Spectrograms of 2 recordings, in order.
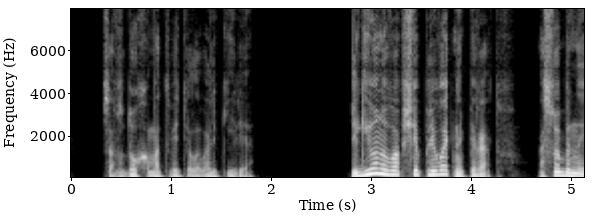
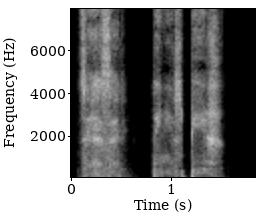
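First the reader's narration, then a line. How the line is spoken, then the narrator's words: Loud whisper. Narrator (Russian): прошептала она чуть ли не на весь корабль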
